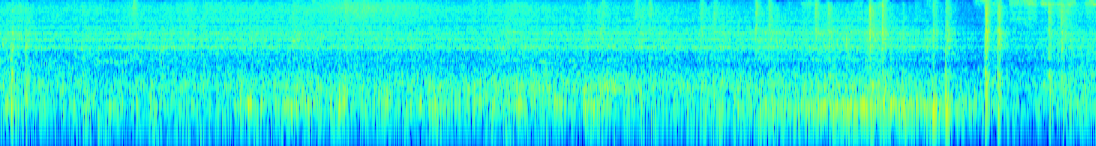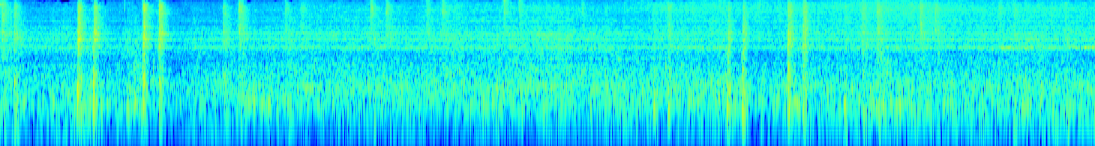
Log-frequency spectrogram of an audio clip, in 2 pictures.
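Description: Rhaetian Railway metre-gauge electric passenger train rolling along the track: a steady rumble of wheels on rail, with sharp clicks now and then and a cluster of them about halfway through.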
